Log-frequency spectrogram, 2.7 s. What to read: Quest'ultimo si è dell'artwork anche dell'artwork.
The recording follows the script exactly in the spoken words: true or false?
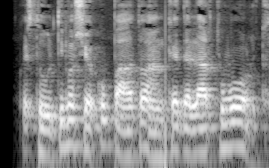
false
